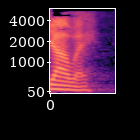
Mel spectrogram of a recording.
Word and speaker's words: Yahweh: So it's most commonly pronounced in English, Yahweh.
